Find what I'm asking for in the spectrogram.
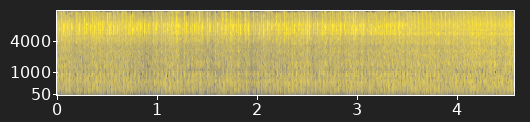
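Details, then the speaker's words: VW Passat B6 (3C5) 2.0 TDI diesel at idle, timing belt changed about nine months earlier: hissy, chattering belt noise over the idle; spraying the belt points to the ribbed belt. Cracked serpentine belt and worn tensioner bearing found. "da würde ich persönlich ja jetzt einfach mal auf den tippen oder auf dem Keilrippenriemen das heißt wir sprühen den jetzt mal ein und dann gucken wir mal ob das weg ist"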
